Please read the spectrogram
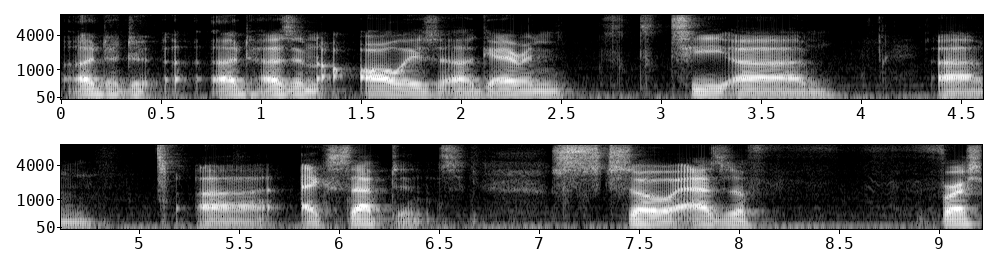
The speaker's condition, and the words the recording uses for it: Stuttering. And it's a lot easier not to stutter and you are saying the same thing that you've rehearsed a thousand times.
